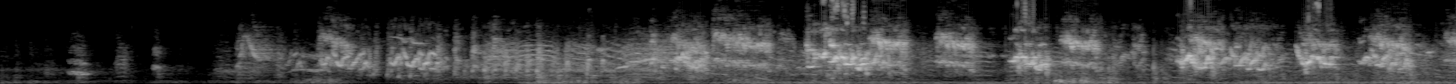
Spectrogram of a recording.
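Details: Outdoor aviary budgerigars: after a few soft isolated chirps, a group breaks into dense, scratchy warbling chatter with louder squawky bursts roughly once a second.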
